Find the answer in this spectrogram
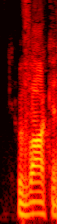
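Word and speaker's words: Wacken: Right now I have stuff up for the, what is it pronounced? Vakken? – Vakken.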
